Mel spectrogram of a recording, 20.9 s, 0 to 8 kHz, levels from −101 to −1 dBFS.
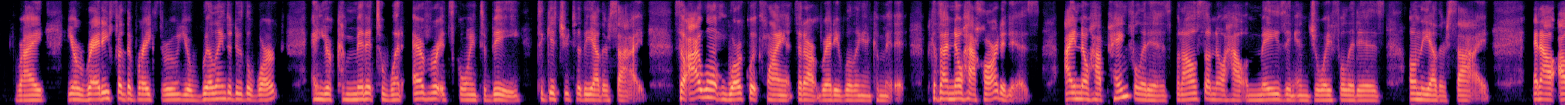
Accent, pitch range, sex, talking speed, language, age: American, 155-180 Hz, female, 200 wpm, English, 40-59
